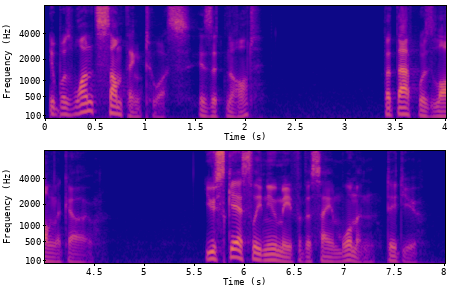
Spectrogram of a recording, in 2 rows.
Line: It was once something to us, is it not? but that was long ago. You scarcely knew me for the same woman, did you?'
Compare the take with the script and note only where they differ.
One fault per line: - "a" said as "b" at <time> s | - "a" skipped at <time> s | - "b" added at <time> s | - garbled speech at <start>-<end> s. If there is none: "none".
none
